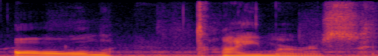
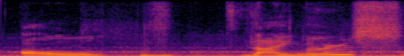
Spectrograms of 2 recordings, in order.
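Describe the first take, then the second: First: The middle consonant sounds like a t. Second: The middle consonant sounds like a z. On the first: This is how people usually say it. "when people say Alzheimer's, I hear ... like all timers" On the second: This follows the spelling of the word. "But then there's a Z, so technically it's like all Zymers?"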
